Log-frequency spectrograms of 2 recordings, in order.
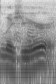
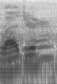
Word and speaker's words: Leger: Oh, they did leisure, not ledger. Yeah. Yeah. Well, leisure. Yeah, it is leisure. So, I was saying St. Lisier. L E G E R Leisure.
